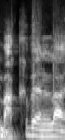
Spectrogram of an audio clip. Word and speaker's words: 막벨라: 그래서 큰 성체 같이 생긴 그곳에 그곳이 이제 막벨라라고 약간 예고편을 좀 보여드렸는데 이 막벨라는 히브리 말로 뭐 발음은 마크벨라 이렇게 할 수 있는데 겹쳐졌다, 혹은 이중 이런 의미를 갖고 있습니다.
